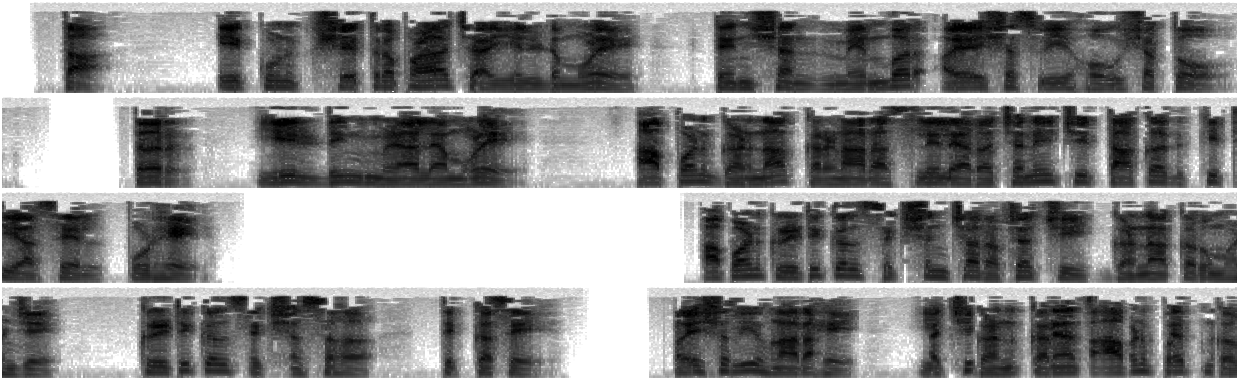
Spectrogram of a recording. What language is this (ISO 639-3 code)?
mar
